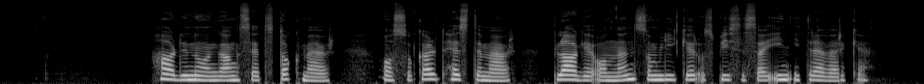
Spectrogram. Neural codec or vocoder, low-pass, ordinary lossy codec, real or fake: none; 19.8 kHz; none; real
